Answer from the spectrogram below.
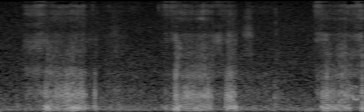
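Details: A sleeping small dog ("Chi") dreaming and flinching while snoring loudly, with snorting snores, uneven breaths and brief catches.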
